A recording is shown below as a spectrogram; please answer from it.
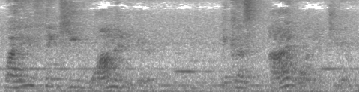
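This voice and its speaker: A woman's voice: on the high side, moderate pace. A woman reading character lines from a script in a casual dramatic way, in her everyday voice. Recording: heavily echoing, distant mic, background music. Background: music.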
